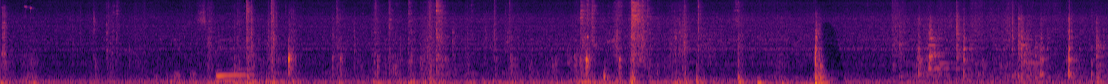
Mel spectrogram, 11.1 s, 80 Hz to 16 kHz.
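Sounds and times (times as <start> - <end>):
steady low hum: 0.0 - 11.0
kitchen utensils clinking: 8.9 - 11.0.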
